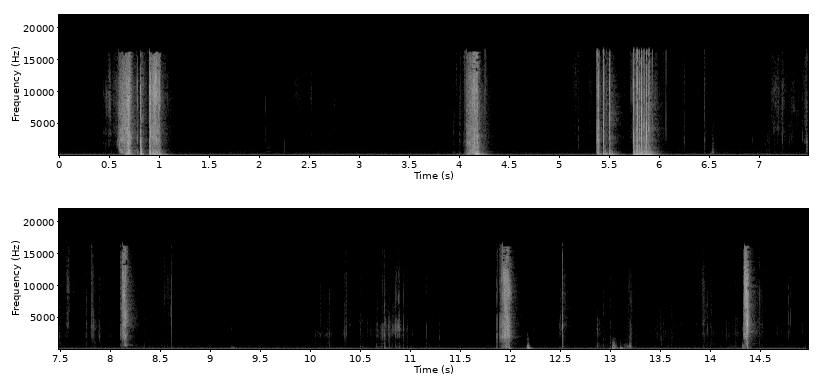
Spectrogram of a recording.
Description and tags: Duct tape unraveling and ripping.
ripping, unraveling, foley, roll, duct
